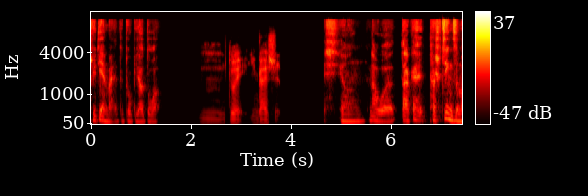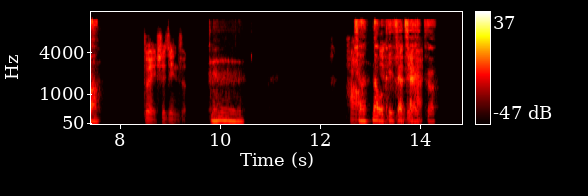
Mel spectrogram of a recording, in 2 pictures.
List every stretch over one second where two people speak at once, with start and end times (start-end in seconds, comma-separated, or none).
12.7-14.1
